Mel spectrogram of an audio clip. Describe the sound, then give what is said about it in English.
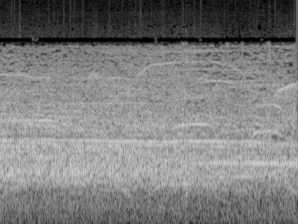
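Enthusiastic crowd cheering at a Mitt Romney political rally in Lancaster, Ohio: a loud, unbroken roar of many voices holding steady from start to finish. “Here was Mitt Romney in Lancaster, Ohio on Friday to an enthusiastic crowd.”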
